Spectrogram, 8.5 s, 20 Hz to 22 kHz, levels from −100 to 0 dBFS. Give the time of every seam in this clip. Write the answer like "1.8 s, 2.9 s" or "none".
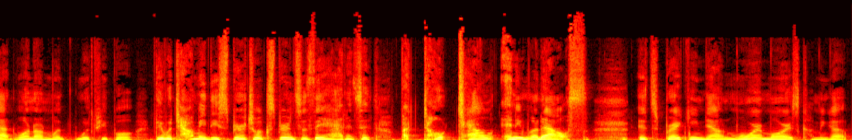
1.5 s, 6.3 s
